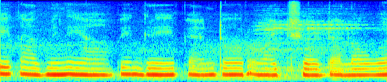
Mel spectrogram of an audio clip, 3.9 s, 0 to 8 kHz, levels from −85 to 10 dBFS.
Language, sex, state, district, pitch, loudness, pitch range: Hindi, female, Chandigarh, Chandigarh, 185 Hz, -12 LUFS, 180-190 Hz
